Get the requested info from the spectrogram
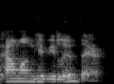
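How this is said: It is asked in a flat, interrogating tone. The speaker is questioning like an interrogator. The speaker calls it wrong.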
